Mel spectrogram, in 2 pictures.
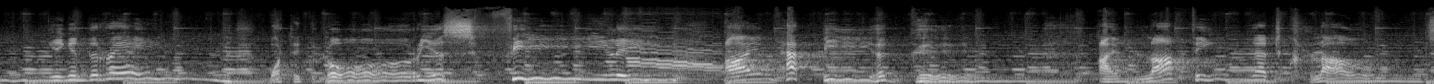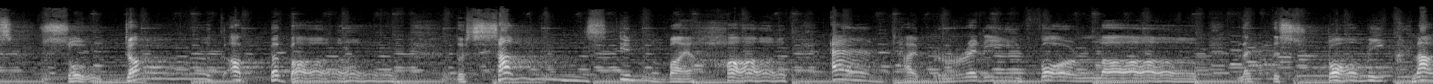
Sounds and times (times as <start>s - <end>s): Male singing: 0.0s - 10.3s, 11.0s - 28.6s
Music: 0.0s - 28.6s.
